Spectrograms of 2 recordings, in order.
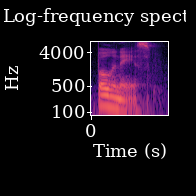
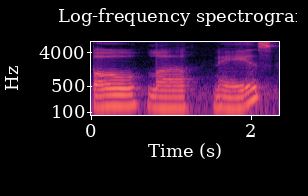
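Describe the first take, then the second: First: The word is said at a faster pace. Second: The word is said slowly. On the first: "begin to speed it up" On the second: "you can go slowly"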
